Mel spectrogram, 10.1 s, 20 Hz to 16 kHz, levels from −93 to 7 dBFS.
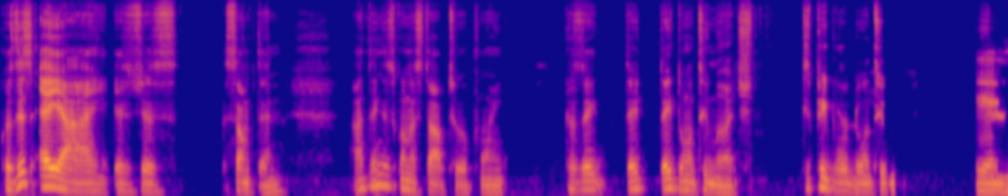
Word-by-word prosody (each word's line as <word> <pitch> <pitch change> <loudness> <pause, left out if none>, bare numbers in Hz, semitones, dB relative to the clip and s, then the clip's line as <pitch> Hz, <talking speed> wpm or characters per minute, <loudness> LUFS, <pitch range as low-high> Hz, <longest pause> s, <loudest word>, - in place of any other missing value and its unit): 'Cause 115 - -1
this 185 +2 +4
AI 100 -10 +8
is 90 -4 -6
just 95 -5 -3 0.5
something. 85 +2 -5 0.7
I 120 +3 -6
think 170 +5 -4
it's 155 -1 -6
gonna 120 -5 -5
stop - - -3
to - - -7
a 85 - -8
point 85 0 -10 0.6
'cause 110 -2 -9
they 115 0 -3 0.2
they 125 +1 -2
they 125 - +3
doing 115 -4 -5
too 105 - -4
much. 80 -4 -4 0.5
These 125 - -6
people 125 -6 -1
are 105 - -3
doing 95 +1 -4
too 95 - -3
much. 100 0 -8 0.8
Yeah. 100 -1 +2
105 Hz, 165 wpm, -26 LUFS, 95-120 Hz, 0.8 s, AI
